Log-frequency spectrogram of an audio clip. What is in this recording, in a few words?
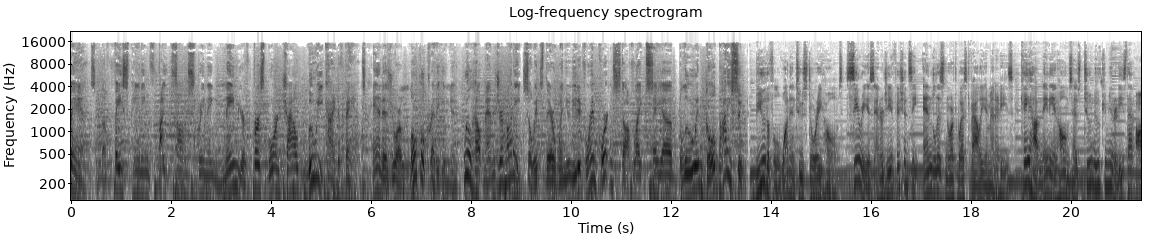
Commercial, Male voices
